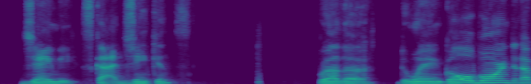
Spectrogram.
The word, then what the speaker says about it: Goldburn: Jamie Scott Jenkins, brother Dwayne Goldburn. Did I pronounce that right? Yeah, that's cool. Yep, Goldberg. He said that's cool. Goldburn.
